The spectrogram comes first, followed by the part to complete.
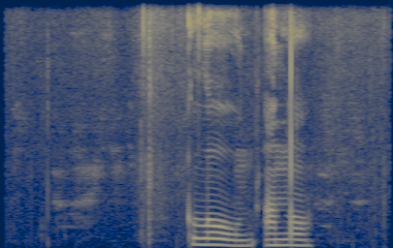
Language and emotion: Russian, neutral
